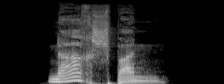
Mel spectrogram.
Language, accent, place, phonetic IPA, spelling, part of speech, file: German, Germany, Berlin, [ˈnaːxˌʃpan], Nachspann, noun, De-Nachspann.ogg
- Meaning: end credits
